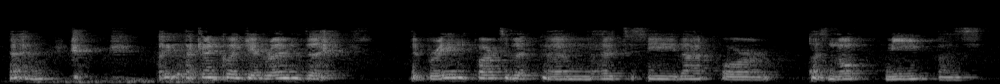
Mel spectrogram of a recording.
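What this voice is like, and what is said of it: Scottish accent. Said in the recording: “I heard a Scottish accent. ... I'm Scottish, living in Switzerland.”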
